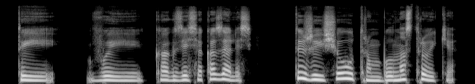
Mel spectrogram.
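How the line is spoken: Panicked hoarse stammering. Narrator (Russian): Заикаюсь, путаюсь и сиплю, от паники

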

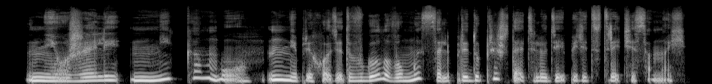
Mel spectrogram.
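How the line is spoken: Muttering. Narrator (Russian): пробормотал Влад

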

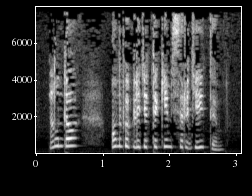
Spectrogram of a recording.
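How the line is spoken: Sad reply. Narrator (Russian): грустно отозвалась Поляна

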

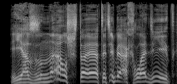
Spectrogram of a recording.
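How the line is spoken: Cheerful shout. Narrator (Russian): весело закричал человек, известный ему под именем Ричарда Фрая

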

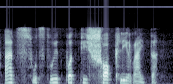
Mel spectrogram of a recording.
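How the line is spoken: Whistling hiss. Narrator (Russian): со свистом прошипела она

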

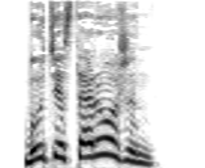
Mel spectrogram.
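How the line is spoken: Calling after someone. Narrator (Russian): крикнула ему вслед Сьюзен

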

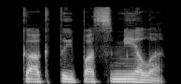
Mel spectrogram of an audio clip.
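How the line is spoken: Growl. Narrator (Russian): прорычал

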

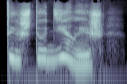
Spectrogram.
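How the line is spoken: Exclaimed alarm. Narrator (Russian): воскликнула Камария

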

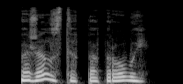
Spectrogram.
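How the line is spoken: Soft. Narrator (Russian): мягко сказал Клайв

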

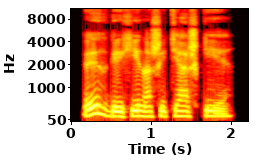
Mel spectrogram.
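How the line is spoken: Gloomy sigh. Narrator (Russian): вздохнула Анфиса, перебирая невеселые мысли

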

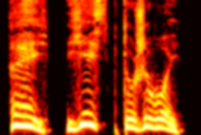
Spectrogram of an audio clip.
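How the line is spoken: Desperate echoing shout. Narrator (Russian): отчаянно крикнула Карина, и ее возглас гулко отразился несколько раз от стен коридора

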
